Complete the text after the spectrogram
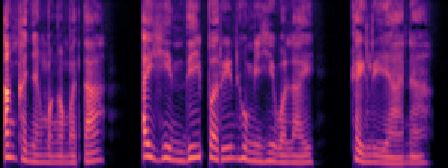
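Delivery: usual speaking voice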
